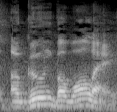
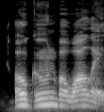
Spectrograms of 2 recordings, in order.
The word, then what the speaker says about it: Ogunbowale: It's Ogunbowale. And oh, you get wall. Look at that. How you get wall like Trump wall. Ogunbowale. Look at that. How amazing is that? You get wall. Ogunbowale.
